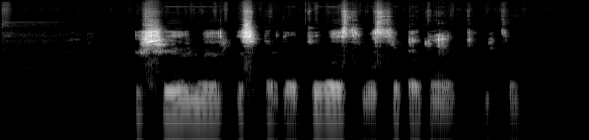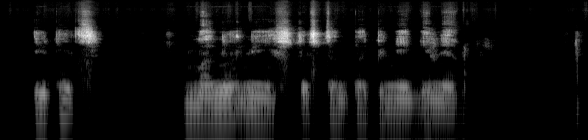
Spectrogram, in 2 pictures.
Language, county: Lithuanian, Kaunas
